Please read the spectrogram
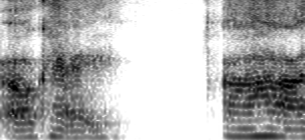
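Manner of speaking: low, quiet and bored. Retold or imitated. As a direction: say it with zero emotion. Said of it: "He'd just be so deadpan with it".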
